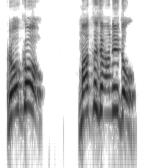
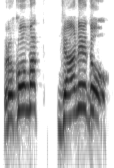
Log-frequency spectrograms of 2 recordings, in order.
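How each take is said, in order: First: "रोको" alone, pause, then "मत, जाने दो"; pause after रोको. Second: "रुको मत," with a full stop after मत, then "जाने दो"; "रुको मत" sharply ended, clear pause before "जाने दो". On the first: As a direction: break right after "रोको" so "मत" joins "जाने दो". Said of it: "इसी लाइन को अगर मैं ऐसे". ("रोको" के बाद ठहराव) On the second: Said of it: "मत पे मैंने फुल स्टॉप लगाया". ("रुको मत" के बाद ठहराव) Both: Shown as a demonstration.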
